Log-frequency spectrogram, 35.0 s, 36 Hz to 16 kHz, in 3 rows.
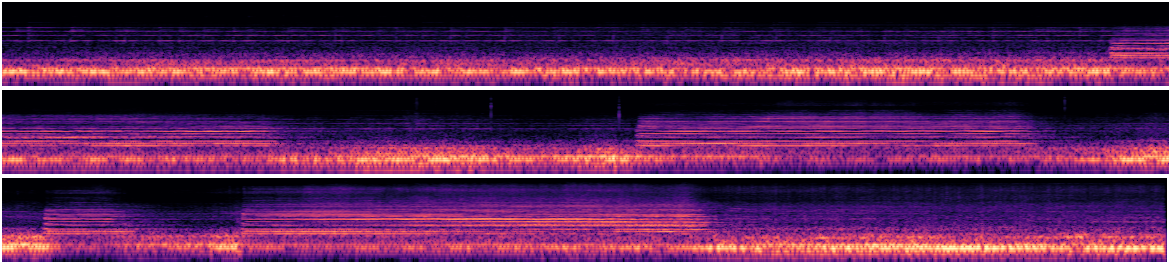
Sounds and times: Railroad car, train wagon: 0.0 - 34.9
Train horn: 11.1 - 14.8, 18.0 - 22.3, 23.8 - 25.0, 25.7 - 30.8.

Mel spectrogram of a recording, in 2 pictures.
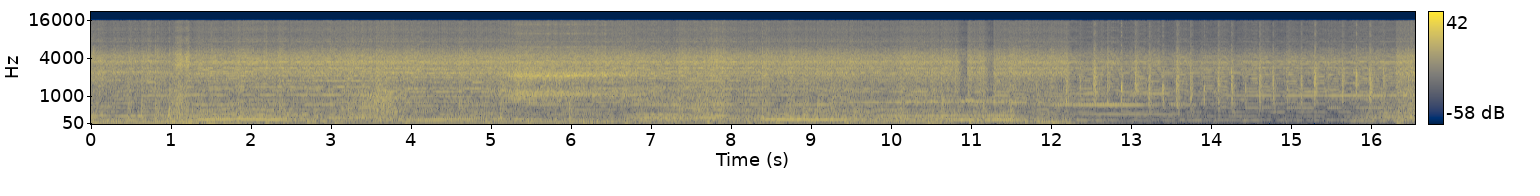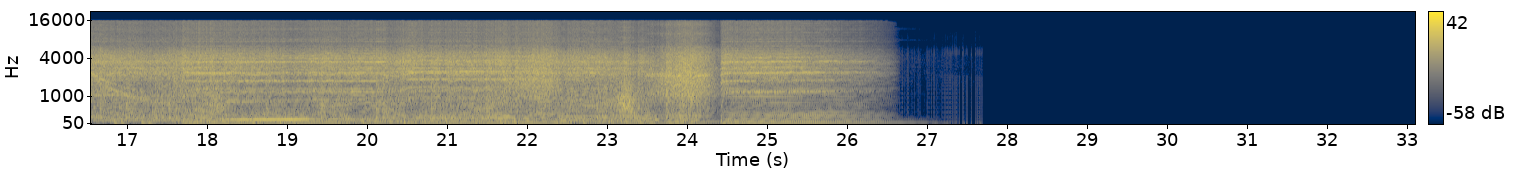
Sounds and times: Car: 0.0 - 26.5
Music: 0.0 - 26.7.

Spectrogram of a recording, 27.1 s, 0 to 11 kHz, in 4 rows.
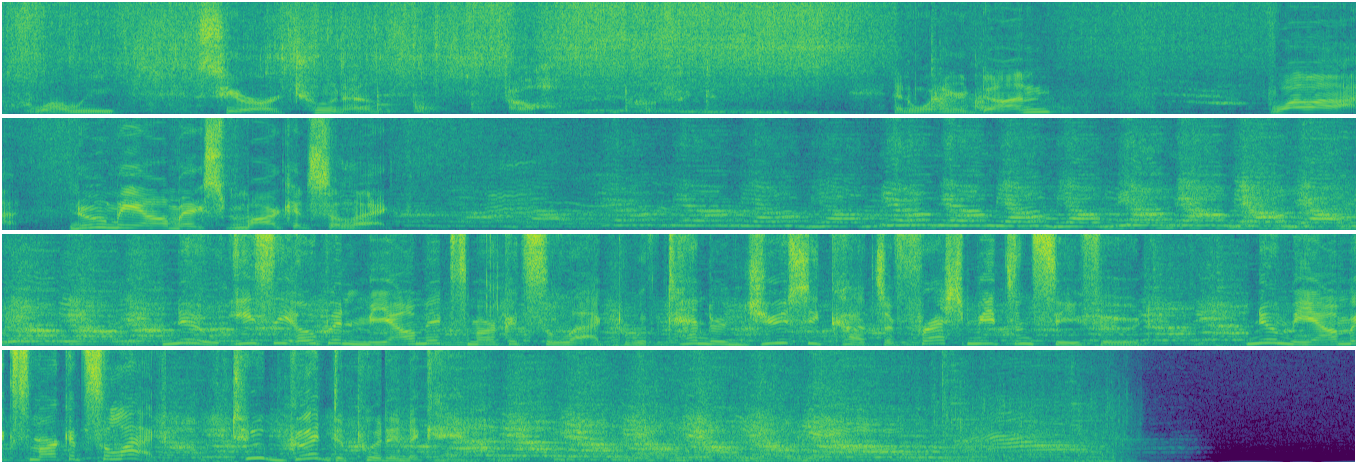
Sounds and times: Meow: 5.6 - 6.4, 8.8 - 9.9, 25.0 - 26.2
Music: 9.6 - 26.2
Speech: 14.4 - 22.7.

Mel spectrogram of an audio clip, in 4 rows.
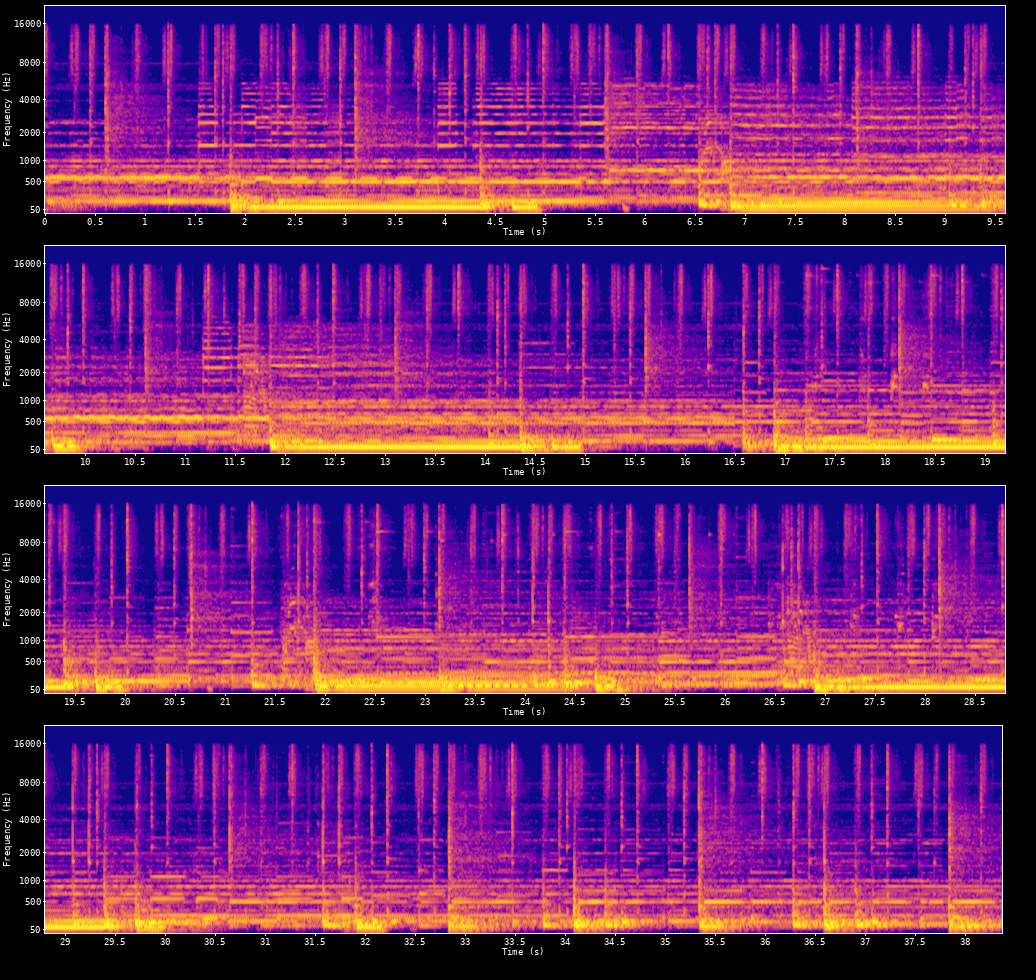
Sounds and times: Music: 0.0 - 38.3.

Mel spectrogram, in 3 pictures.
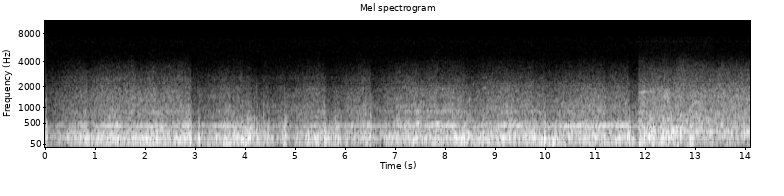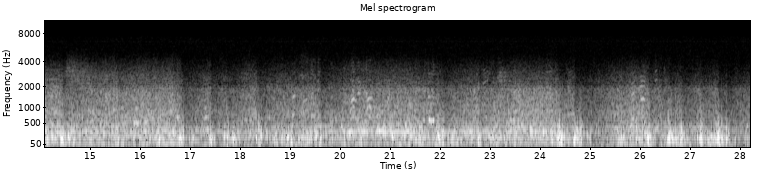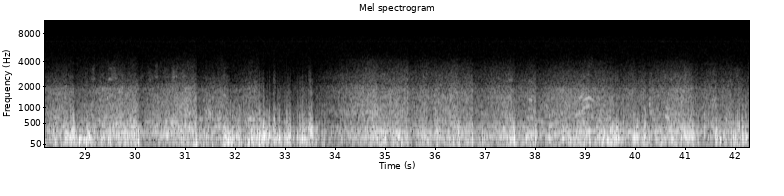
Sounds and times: Vehicle: 0.0 - 42.2
Speech: 12.0 - 24.9, 25.6 - 26.9, 29.0 - 32.6, 37.3 - 42.2.

